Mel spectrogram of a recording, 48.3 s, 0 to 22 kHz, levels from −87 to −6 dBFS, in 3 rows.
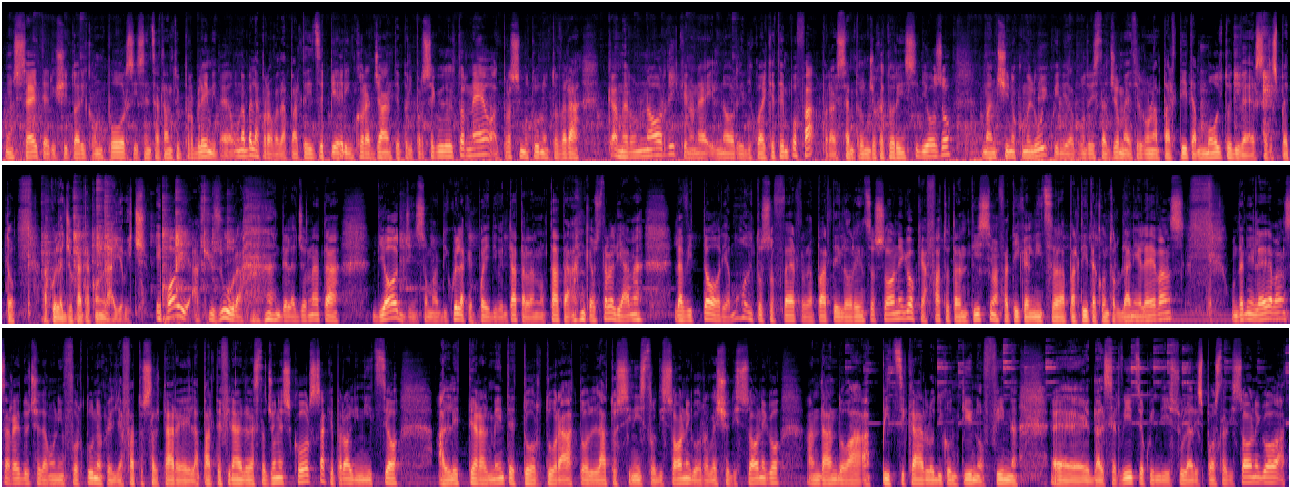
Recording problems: household noises; noticeable; throughout; 15 dB below the speech

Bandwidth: 16.5 kHz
